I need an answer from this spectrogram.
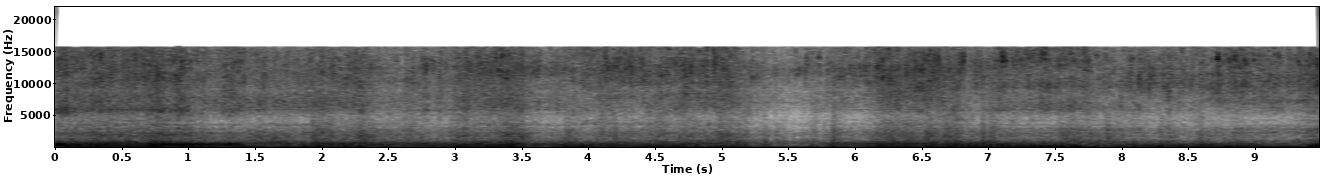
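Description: Motorcycle engine running while riding, with wind noise on the microphone. The engine note holds steady for stretches of a second or two and shifts pitch several times.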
